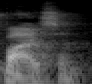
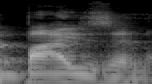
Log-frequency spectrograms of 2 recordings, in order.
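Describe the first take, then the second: First: The middle consonant is a hissing S sound. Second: The middle consonant is a buzzing Z sound. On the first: The speaker calls it right. "It's bison. It really is, just like you think it is" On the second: The speaker calls it wrong. "the Bison with a Z"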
